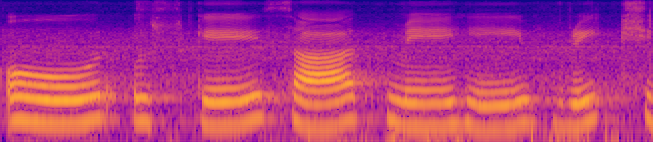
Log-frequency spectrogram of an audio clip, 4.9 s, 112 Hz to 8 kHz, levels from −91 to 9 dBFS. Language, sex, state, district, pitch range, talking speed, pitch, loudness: Hindi, female, Punjab, Fazilka, 185-215 Hz, 75 wpm, 200 Hz, -16 LUFS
